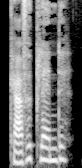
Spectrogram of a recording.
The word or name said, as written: kaffeplante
